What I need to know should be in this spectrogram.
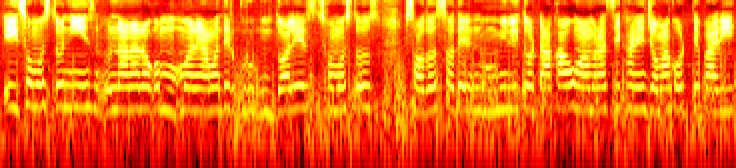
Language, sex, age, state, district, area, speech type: Bengali, female, 45-60, West Bengal, Paschim Medinipur, rural, spontaneous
